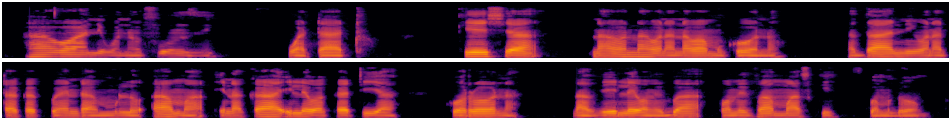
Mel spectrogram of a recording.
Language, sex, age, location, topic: Swahili, male, 18-24, Kisumu, health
